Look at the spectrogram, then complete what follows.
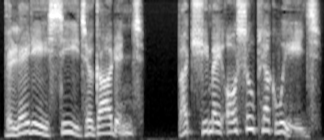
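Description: Man playing a slow, creaky, weary old man. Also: fairly high pitch, big pitch swings, a little mellow, no echo, studio quality, pitched above the performer's own voice, heavily acted. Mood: cryptic. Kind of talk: audiobook character voice.

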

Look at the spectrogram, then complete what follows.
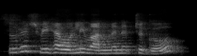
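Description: A woman's voice: a little high, animated, fast talker. A woman moderating a video conference, with polite, brief prompts. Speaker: session moderator. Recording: roomy, dull video call audio.

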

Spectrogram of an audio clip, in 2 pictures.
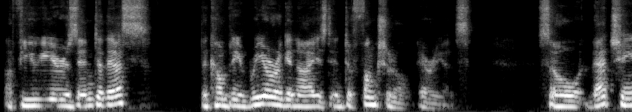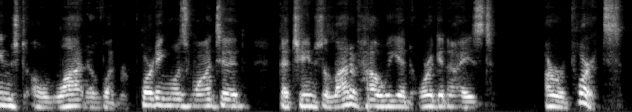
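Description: A man presenting an experience report over slides on a video call, talking in a relaxed, wry way with fillers and restarts. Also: mid-range voice, a little slow, dry recording, low-quality recording. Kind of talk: conversational talk over slides.

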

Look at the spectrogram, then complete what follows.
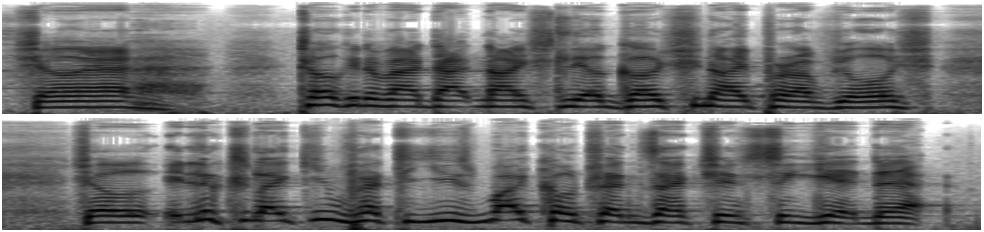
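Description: A man putting on a slow stammering old pensioner. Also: high voice. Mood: doddering. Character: doddering 81-year-old male pensioner. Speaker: gamer pranking on voice chat.

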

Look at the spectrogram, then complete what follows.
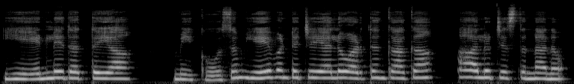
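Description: A woman's voice: high voice, fairly even intonation, slow pace, mellow. A woman voicing a scheming, complaining young daughter-in-law with a dramatic manner in a family moral story. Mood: placating. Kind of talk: moral-story cartoon dialogue.

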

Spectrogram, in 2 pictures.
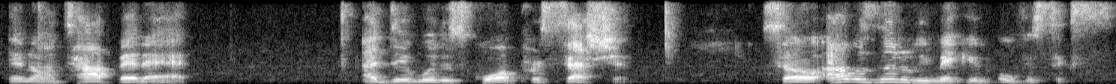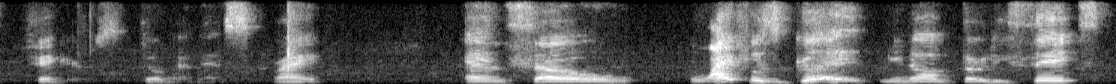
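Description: A woman's voice: a bass voice, takes it slowly, creaky, breathy edge, rough recording. A middle-aged woman from New York with a New York accent and Caribbean touches, giving a sermon-style testimony from a home office over a webcam, speaking animatedly and calling listeners "people". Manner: animated, addresses listeners as "people", gestures with hands. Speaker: preacher and show host. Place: home office, seated in desk chair.

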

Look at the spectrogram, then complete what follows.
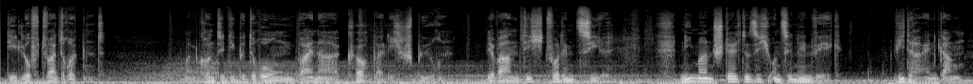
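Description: An actor playing a cool, tense police inspector who narrates a demon fight in a dramatic radio play. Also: male voice, deep voice. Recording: music bed under the voice. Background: dramatic music.

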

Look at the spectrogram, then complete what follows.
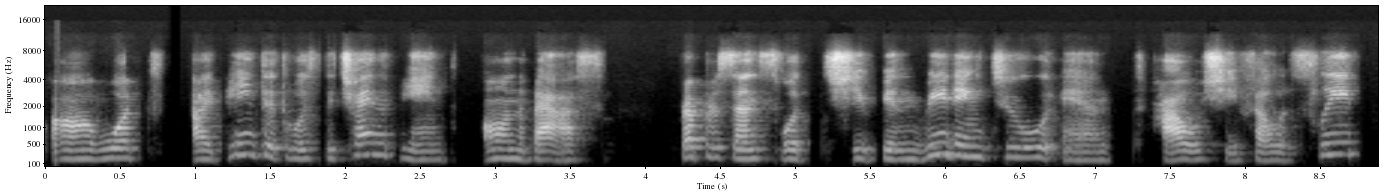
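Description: Slow-paced woman from Ukraine presenting. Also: fairly low pitch, a bit bright. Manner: unhurried, halting with frequent ums. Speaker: sculptor presenting her work. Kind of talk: slide presentation on a video call. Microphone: video call.

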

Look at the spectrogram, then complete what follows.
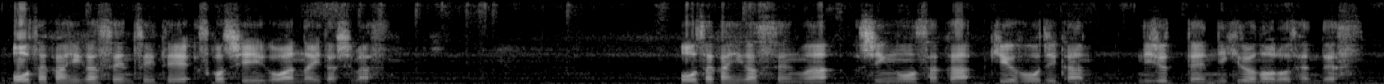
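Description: A man working as a train conductor, giving polite, formal announcements and sightseeing guidance to passengers in a measured way. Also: mid-range voice, animated, fairly bright tone. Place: inside a moving train, over the announcement system. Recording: on-board PA captured amid train noise. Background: faint train running noise.

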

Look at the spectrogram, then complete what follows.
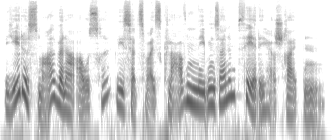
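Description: A woman reading a fairy tale as an audiobook narrator, in expressive, carefully enunciated storytelling. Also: fairly low pitch, a little slow, gravelly, husky, dry recording, clean studio sound.

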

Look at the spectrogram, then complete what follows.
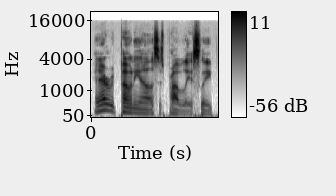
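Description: A man's voice: fairly low pitch, very animated, a little fast, pushed and bright, clear, resonant tone, no echo. A man voicing a blunt, tipsy female farm pony from a storybook, with folksy country phrasing. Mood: pleading.

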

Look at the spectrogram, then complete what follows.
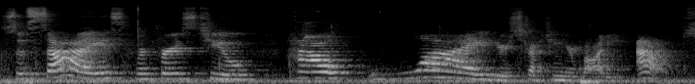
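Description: A woman in her thirties teaching a dance lesson to children, with an animated, encouraging, clearly enunciated delivery. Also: sits high, very slow, noisy background. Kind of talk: instructional video lesson for children. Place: large mirrored dance studio indoors.

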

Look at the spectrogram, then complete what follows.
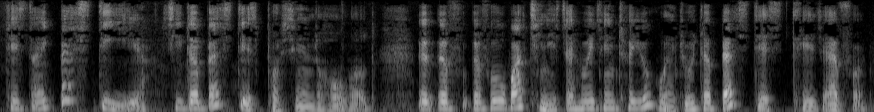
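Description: A man's voice: fairly high pitch, sing-song, moderate pace, vocal fry, darkish tone, slightly rough, exaggerated voice. A man voicing a silly, childlike plush hedgehog who reads storybooks aloud in babyish broken grammar and gets easily flustered. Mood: playful, suspicious. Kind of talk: playful storybook read-aloud.

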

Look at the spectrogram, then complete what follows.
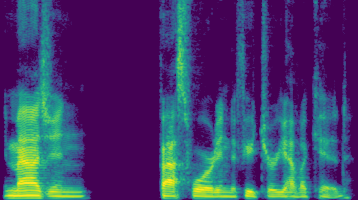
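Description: A man's voice: sits low, flat delivery, normal speed, fairly bright tone. A young man co-hosting a podcast in a small room, asking long rambling questions full of fillers into a microphone on a stand. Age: young adult. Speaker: podcast co-host. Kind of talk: casual chat. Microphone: boom mic on stand.

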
